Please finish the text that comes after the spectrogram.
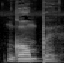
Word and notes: goñpw: apatani

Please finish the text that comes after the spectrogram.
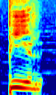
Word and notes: pir: Roon

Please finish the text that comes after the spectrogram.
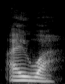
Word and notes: ai wa: Wamesa

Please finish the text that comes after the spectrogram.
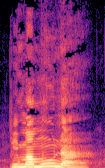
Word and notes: pimamuna: Ansus

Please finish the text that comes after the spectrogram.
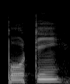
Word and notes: potiñ: apatani

